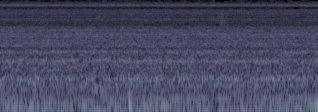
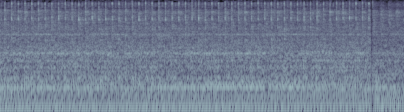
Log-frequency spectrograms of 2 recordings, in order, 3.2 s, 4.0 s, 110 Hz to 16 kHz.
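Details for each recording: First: 1931 Viking Model B twin walk-behind tractor during a cylinder leak test, engine not running: steady airy hiss of pressurised air escaping out the exhaust past exhaust valves; exhaust valve leak contributing to low compression. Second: 1931 Viking model B twin walk-behind garden tractor running properly after tuning. It chugs at about three even beats a second, holding speed steadily.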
